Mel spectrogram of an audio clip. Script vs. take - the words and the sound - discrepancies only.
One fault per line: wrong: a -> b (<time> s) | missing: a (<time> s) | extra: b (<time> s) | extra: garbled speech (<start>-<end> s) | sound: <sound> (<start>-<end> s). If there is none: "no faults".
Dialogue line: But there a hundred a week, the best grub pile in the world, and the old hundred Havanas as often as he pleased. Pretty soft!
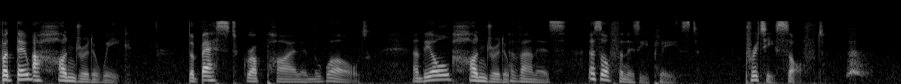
sound: bark (8.5-8.8 s)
